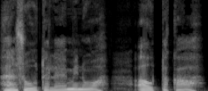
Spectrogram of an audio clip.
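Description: A woman's voice: sits low, no room sound, studio quality. A woman reading aloud voices a delirious, dying young woman who cries out in fever. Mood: frantic. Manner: feverish, crying out.

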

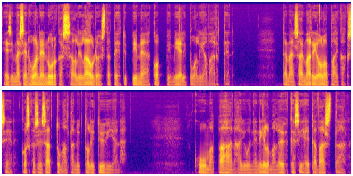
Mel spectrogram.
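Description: A man reading a classic novel aloud in a measured, even storytelling manner. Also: rumbling low, no echo, clean studio sound. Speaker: audiobook reader. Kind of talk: scripted narration.

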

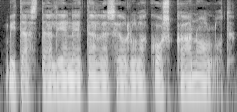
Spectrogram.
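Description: A man's voice: low voice, level tone, breathy edge, dry recording. A man playing a traveling male artist who murmurs his musings to himself. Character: young-ish male artist traveller, wry.

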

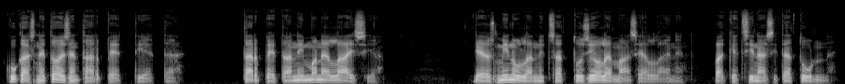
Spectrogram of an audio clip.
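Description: A man's voice: low-pitched, a bit bright, no echo, clean studio sound. A man doing a sly teasing old widower. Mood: earnest. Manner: playful, chuckling, sly.

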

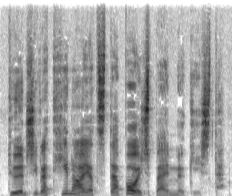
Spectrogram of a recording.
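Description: A man reading a children's story aloud in an animated, rhythmic storytelling style. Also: on the high side. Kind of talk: expressive storybook narration.

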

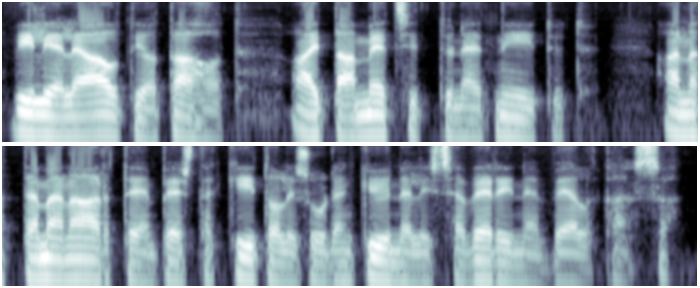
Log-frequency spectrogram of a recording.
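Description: Brief: male reader doing an impassioned old general, deep voice, louder than the narration. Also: fairly even intonation, no room sound, clean studio sound. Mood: solemn. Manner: grave and impassioned. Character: aging proud male general, father. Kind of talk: audiobook character reading.

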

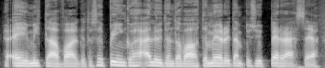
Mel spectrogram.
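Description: A young man, a police officer, telling a story in a casual podcast interview, laughing often and shouting out bursts of the chase. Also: medium pitch, steady tone, no room sound. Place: podcast studio.

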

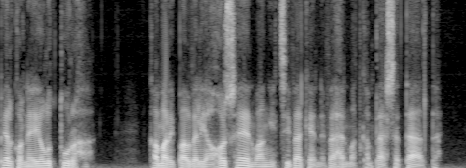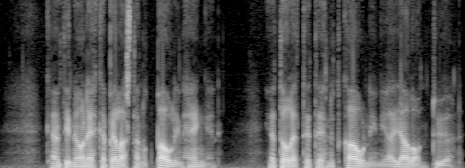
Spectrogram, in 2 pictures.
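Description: A dignified older countess, as a male reader voices her, calm and gracious in an audiobook. The voice is deep and low. The sound is dry. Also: no room sound, natural voice.

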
